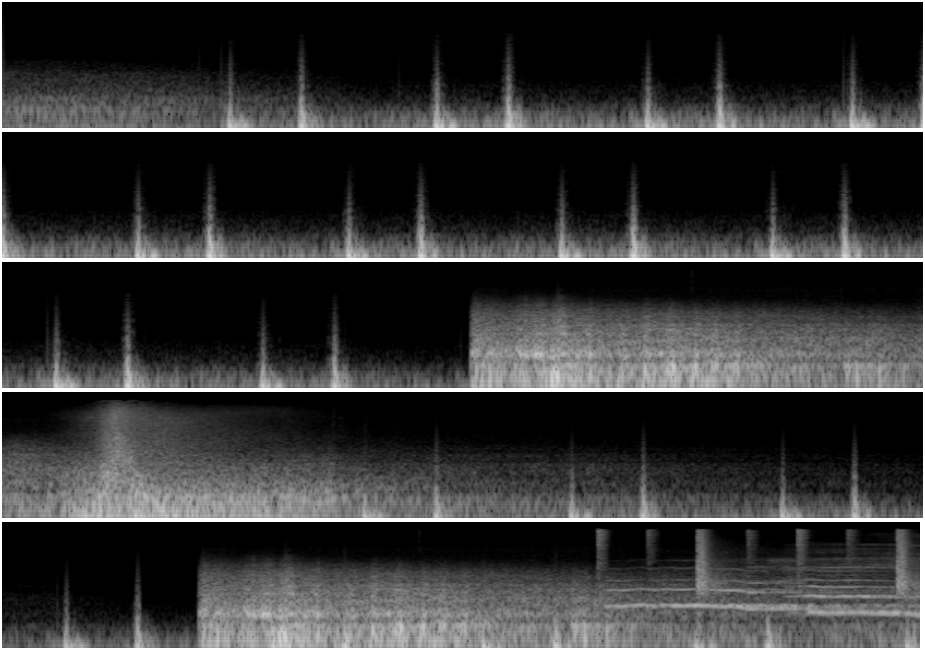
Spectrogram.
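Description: Intro soundtrack built on low heartbeat-like double thumps, about a pair a second. About halfway it swells into a fuller, denser sound with a whoosh, drops back to the thumps, then swells again near the end.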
